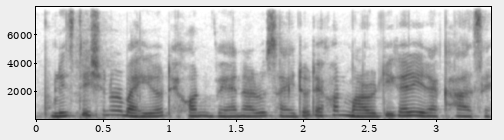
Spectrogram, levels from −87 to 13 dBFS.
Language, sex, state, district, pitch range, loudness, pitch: Assamese, female, Assam, Kamrup Metropolitan, 230-255 Hz, -15 LUFS, 240 Hz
